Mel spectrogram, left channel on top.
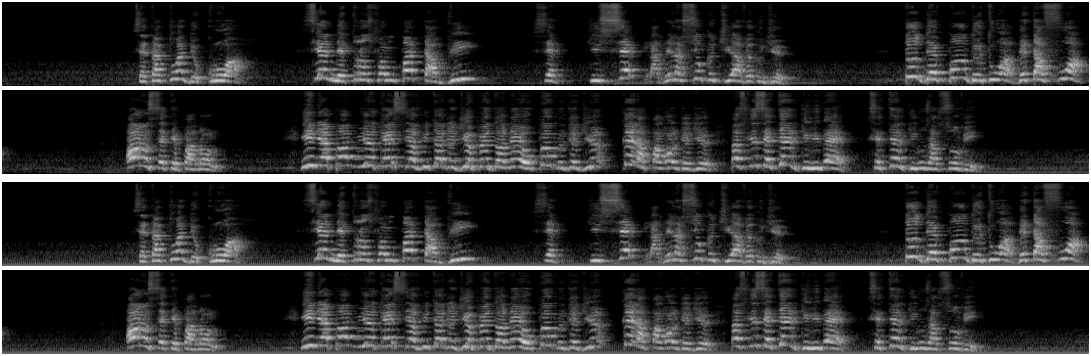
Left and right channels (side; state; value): right; noise; hum, 20 dB below the sound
